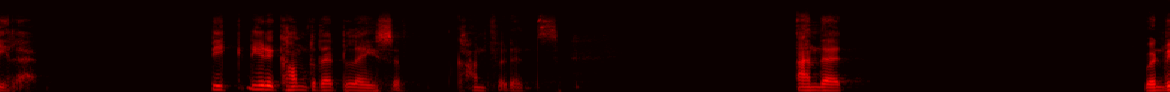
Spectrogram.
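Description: A man speaks into a microphone in measured bursts with pauses, heard through loudspeakers in a large room.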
